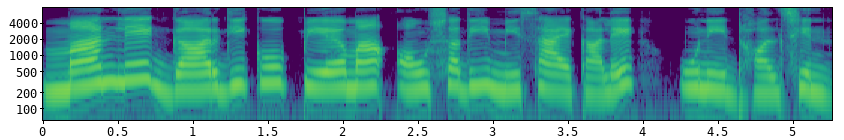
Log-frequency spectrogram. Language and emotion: Nepali, neutral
